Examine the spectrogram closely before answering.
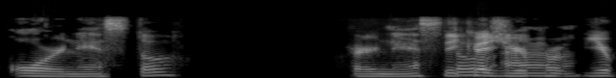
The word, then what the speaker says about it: Ernesto: yeah, so my Instagram is Ernesto Okay.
